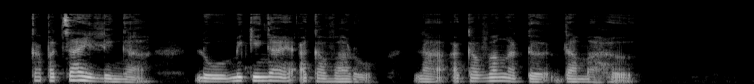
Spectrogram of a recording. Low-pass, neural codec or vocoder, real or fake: 10.8 kHz; none; real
